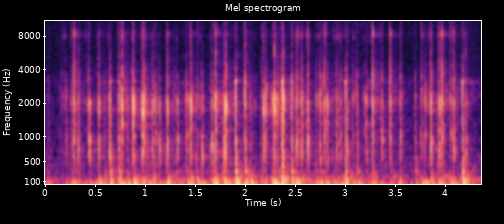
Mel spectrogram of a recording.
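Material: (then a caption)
Plastic. Rapid typing with both hands' fingertips on a compact cream mechanical keyboard with plastic XDA keycaps, resting on a starry deskmat. Dense, uneven bursts of short, crisp clacks with a bright click centered around 2 kHz come in a fast, irregular stream over about four seconds.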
